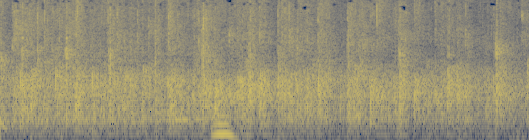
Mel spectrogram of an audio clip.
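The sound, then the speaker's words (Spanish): A crowd applauds steadily, dense clapping filling the whole stretch at a consistent level, with a brief vocal murmur surfacing midway through the noise. “Hay grandeza cuando tú puedes estar en medio, si le vas a dar el aplauso.”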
